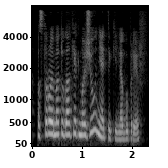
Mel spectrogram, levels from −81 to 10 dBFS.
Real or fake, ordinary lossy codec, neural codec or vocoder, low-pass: fake; MP3, 32 kbps; codec, 16 kHz, about 1 kbps, DyCAST, with the encoder's durations; 7.2 kHz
